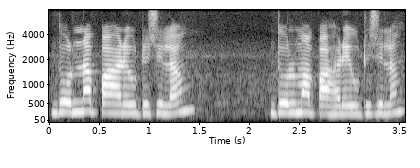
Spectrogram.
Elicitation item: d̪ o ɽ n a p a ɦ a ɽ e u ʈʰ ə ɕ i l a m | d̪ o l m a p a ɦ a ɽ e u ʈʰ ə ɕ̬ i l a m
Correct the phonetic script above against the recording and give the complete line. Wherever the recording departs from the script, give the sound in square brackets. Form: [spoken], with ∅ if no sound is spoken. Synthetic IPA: d̪ o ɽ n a p a ɦ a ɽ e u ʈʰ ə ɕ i l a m | d̪ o l m a p a ɦ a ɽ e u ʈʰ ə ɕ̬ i l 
